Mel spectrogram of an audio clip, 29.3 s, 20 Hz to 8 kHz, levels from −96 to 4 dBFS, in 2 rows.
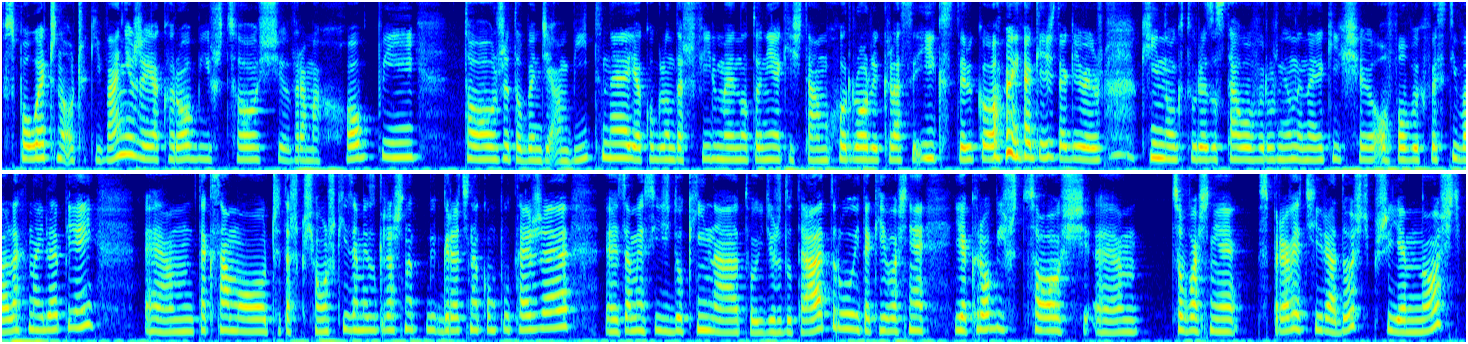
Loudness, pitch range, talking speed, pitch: -36 LUFS, 215-245 Hz, 135 wpm, 225 Hz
